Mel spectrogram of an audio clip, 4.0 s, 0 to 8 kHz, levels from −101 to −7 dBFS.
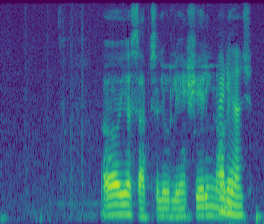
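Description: Speech suppressed in double talk appears from 3.46 s to the end of the clip at 3.97 s. The level dips sharply, at its deepest roughly 35 dB down, across about 0.4 s of that stretch. This is likely an echo canceller that could not tell the near talker apart from loudspeaker echo while both sides spoke, and so attenuated everything. The call microphone processing's band limit at 8 kHz remains in place throughout.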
